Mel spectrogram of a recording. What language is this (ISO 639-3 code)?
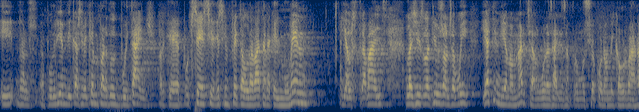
cat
